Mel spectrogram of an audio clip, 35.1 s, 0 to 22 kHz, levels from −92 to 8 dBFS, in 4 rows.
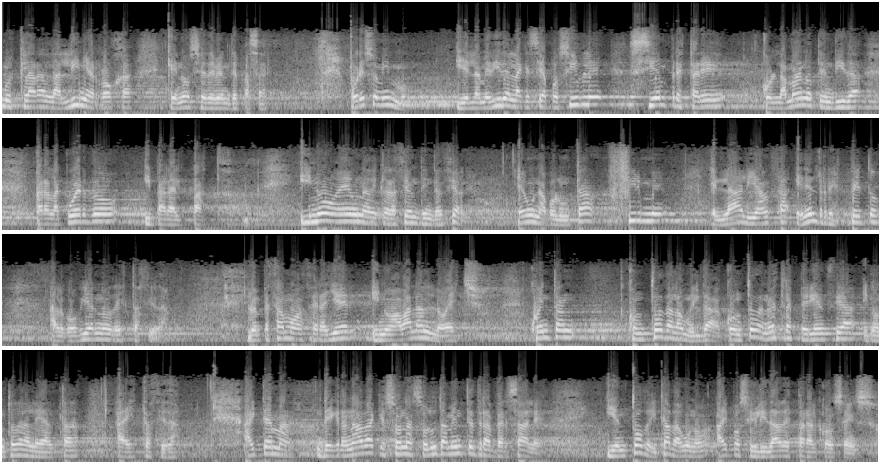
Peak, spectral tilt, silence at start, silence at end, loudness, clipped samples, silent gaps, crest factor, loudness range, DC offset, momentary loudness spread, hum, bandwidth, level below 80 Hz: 0 dBFS; -4 dB/octave; 0 s; 0 s; -10 LUFS; 1%; none; 10 dB; 2 LU; under 0.1%; 7 LU; none; 14 kHz; -40 dBFS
